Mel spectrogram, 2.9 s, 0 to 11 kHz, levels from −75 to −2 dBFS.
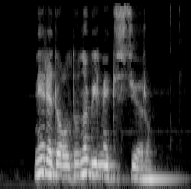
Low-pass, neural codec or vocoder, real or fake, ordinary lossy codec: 9.9 kHz; none; real; MP3, 96 kbps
